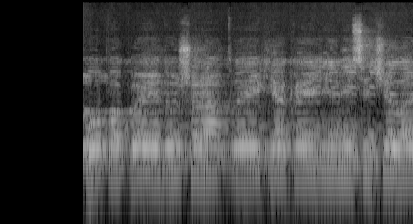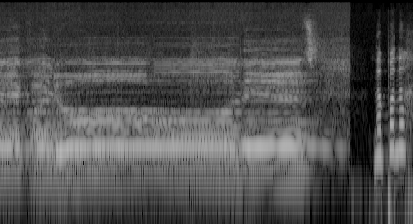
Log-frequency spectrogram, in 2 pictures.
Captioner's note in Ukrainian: лунає молитва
